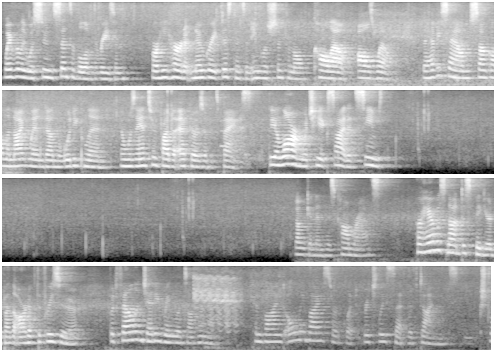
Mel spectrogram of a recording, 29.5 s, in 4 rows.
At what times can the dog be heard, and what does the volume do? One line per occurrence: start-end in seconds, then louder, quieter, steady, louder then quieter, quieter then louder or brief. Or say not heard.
not heard.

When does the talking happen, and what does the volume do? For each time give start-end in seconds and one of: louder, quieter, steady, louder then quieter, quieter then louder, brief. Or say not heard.
0.0-13.1 steady
19.1-29.4 quieter.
